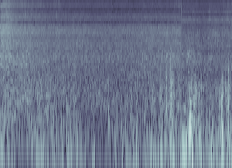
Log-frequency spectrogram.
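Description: Waves surge and wash against rocks along a slippery shore, a continuous rushing roar swelling louder toward the end, with wind buffeting the microphone.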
